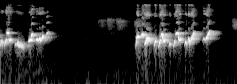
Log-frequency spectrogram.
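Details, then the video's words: Morning training song of a white-rumped shama, used to spur other shamas into full song: a short series of rising and falling whistled phrases, a silent gap, then a longer string of bright, rising, warbled notes. "MASTERAN Murai Batu PAGI INI mampu buat Murai Batu MACET TOTAL jadi GACOR NGAMUK seketika"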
